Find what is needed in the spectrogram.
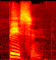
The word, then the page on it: basin: American English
